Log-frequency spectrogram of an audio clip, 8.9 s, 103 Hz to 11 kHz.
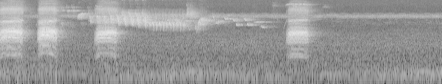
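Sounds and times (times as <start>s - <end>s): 
Carrion crow giving harsh hoarse caws: 0.0s - 1.3s, 1.9s - 2.4s, 5.7s - 6.4s
thin twittering songbird singing high: 1.0s - 6.6s.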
